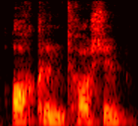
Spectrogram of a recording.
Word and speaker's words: Auchentoshan: tells you how to pronounce it. Okenoshen.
